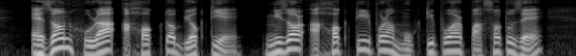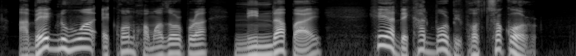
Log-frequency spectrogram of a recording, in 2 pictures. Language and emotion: Assamese, disgusted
